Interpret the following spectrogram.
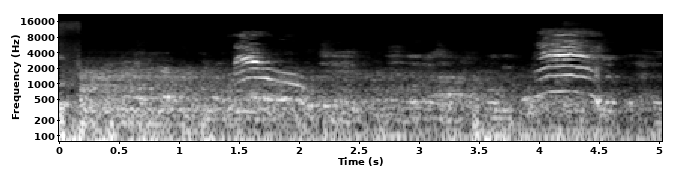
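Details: Street cat meowing: two clear, slightly descending meows roughly two and a half seconds apart, the second louder and longer, with people talking quietly in Korean in the background.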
